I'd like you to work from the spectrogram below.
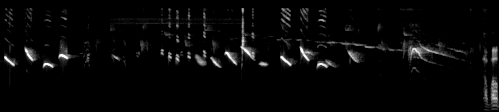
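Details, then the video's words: Green-winged saltator singing in the bush: a long run of rich, clear whistled notes repeated briskly, mostly downslurred, with a drawn-out fading whistle near the end and a sharp noise at the close. "Trinca ferro Vidigal no mato"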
